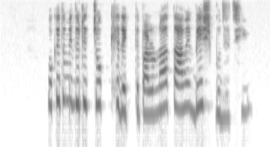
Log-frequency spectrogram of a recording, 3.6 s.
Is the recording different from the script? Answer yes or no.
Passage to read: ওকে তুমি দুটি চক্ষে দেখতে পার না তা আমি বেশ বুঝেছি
no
